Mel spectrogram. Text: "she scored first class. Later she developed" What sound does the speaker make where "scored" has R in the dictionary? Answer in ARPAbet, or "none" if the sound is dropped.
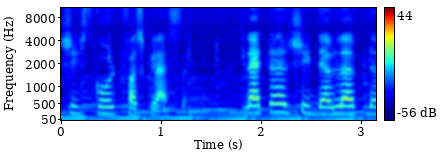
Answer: L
